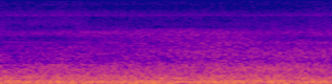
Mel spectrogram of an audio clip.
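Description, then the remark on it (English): A steady, low engine rumble with road noise fills the cabin of a car moving in traffic, holding an even, continuous drone throughout with no voices or distinct events. “And of course, I'm in traffic,”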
